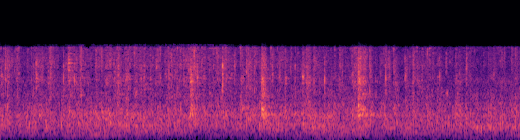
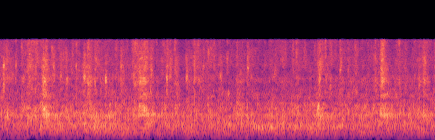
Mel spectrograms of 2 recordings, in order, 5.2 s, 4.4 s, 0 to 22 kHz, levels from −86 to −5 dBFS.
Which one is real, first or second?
first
